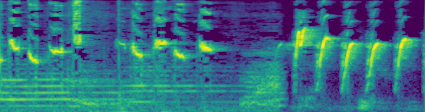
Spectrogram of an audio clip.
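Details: Greater green leafbird, a champion songbird, singing a full fill-in training song: a run of short whistled notes with downward slurs, a brief low chattering passage, then five loud descending whistles evenly spaced.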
